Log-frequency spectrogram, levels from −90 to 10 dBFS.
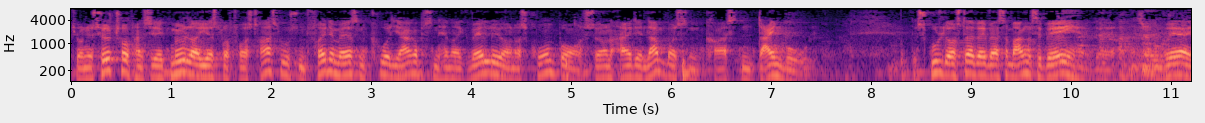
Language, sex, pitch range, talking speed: Danish, male, 115-150 Hz, 170 wpm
